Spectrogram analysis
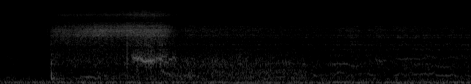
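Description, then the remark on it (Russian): A musician blows air through a curved bassoon tube with no reed attached, giving a breathy, hollow hiss. It starts abruptly and is loudest for about a second, then fades to a softer rushing that lingers. No voices. “Но трубка-змейка только шипит, как змея.”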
